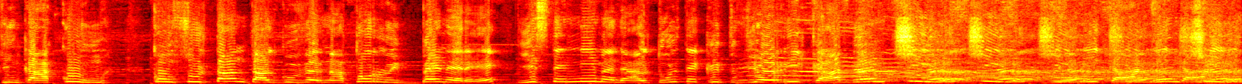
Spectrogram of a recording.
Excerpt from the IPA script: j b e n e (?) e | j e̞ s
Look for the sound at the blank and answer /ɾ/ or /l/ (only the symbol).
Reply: ɾ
